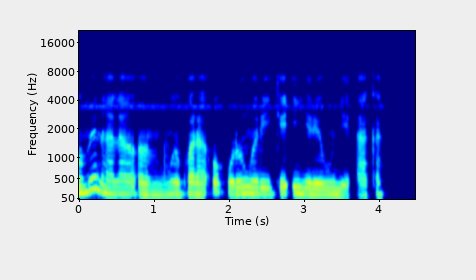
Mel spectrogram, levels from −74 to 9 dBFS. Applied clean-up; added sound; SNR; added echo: none; none; none; none.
